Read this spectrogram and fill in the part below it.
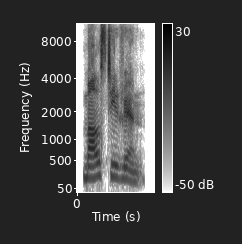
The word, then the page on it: Mousterian: Indian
